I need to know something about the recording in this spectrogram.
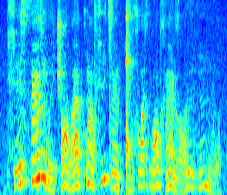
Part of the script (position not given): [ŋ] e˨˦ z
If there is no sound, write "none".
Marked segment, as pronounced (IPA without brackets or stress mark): x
